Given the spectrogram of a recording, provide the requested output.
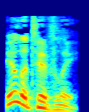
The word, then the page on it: illatively: British English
